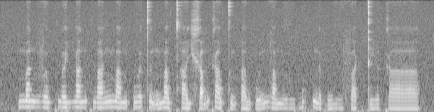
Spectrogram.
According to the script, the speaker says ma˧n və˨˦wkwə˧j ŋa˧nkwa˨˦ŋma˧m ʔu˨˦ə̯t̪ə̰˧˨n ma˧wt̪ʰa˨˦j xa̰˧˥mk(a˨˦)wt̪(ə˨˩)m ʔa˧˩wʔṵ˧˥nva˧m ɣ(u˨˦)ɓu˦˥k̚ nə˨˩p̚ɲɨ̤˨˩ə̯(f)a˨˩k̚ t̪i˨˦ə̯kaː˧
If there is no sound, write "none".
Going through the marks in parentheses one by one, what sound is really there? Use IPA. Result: a˧, ə̰˧˨, ṳ˨˩, f

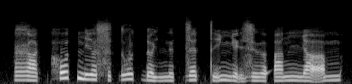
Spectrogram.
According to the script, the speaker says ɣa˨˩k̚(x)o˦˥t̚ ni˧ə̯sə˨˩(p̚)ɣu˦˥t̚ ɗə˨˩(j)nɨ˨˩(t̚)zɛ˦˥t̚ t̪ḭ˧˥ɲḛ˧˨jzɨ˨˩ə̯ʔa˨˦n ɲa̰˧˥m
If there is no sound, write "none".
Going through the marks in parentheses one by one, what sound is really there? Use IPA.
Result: h, t̚, j, t̚

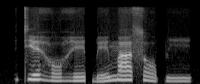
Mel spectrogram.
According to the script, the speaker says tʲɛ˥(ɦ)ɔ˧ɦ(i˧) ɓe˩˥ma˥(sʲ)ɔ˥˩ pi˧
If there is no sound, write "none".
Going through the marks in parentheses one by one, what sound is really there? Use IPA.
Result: ɦ, e˧, s

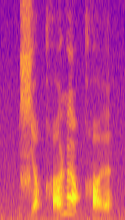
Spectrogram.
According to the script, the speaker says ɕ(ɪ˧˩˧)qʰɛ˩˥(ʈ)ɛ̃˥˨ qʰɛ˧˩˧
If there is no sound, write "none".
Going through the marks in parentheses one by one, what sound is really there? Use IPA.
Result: ɪ˧˩˧, ɳ

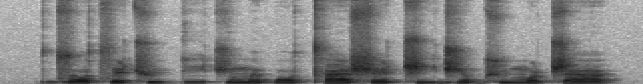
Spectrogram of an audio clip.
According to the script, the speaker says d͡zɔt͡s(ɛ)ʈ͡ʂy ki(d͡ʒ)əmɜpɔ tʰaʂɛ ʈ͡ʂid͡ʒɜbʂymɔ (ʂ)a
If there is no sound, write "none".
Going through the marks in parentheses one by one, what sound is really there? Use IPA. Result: ɛ, t͡ʃ, ʈ͡ʂ

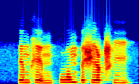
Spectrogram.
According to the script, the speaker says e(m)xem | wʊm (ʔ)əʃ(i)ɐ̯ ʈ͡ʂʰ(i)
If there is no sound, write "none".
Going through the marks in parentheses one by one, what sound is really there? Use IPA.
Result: m, ʔ, i, i

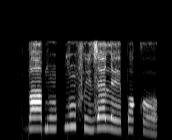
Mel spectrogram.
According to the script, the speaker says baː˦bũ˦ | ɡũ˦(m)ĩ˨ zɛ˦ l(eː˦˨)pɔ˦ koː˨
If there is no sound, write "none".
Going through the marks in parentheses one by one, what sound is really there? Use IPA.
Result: f, eː˨

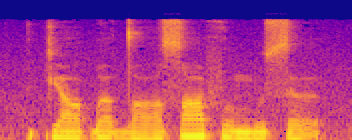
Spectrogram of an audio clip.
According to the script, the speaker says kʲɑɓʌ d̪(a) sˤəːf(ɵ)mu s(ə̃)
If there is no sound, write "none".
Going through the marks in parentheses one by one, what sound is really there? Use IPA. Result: ɑ, ʊ, ə

